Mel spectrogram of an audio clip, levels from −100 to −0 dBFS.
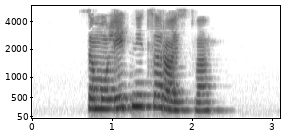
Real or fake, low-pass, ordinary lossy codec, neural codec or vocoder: real; 5.4 kHz; MP3, 32 kbps; none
